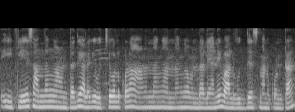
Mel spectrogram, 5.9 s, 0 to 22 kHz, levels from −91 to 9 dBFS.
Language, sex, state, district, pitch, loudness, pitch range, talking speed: Telugu, female, Andhra Pradesh, Manyam, 185 Hz, -16 LUFS, 175-195 Hz, 130 wpm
